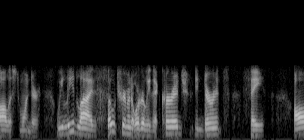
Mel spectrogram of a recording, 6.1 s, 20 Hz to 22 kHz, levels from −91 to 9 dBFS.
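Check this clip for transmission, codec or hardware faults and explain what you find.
Two faults here, one running the whole way and one brief dropout.

Throughout, the audio carries AMR narrowband mobile codec coding. Everything sits between roughly 300 Hz and 3.4 kHz, and heavy codec damage makes the speech buzzy and synthetic, which fits a low AMR-NB mode around 5.9 kbps that rebuilds speech from a vocal-tract model and sparse pulses.

From 1.96 to 1.99 s there's a lost AMR speech frame, which fits a single 20 ms frame failing its check. The decoder filled the gap by repeating the last good pitch and vocal-tract settings at lower gain, so you hear a quick dip or warble before the speech picks back up.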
